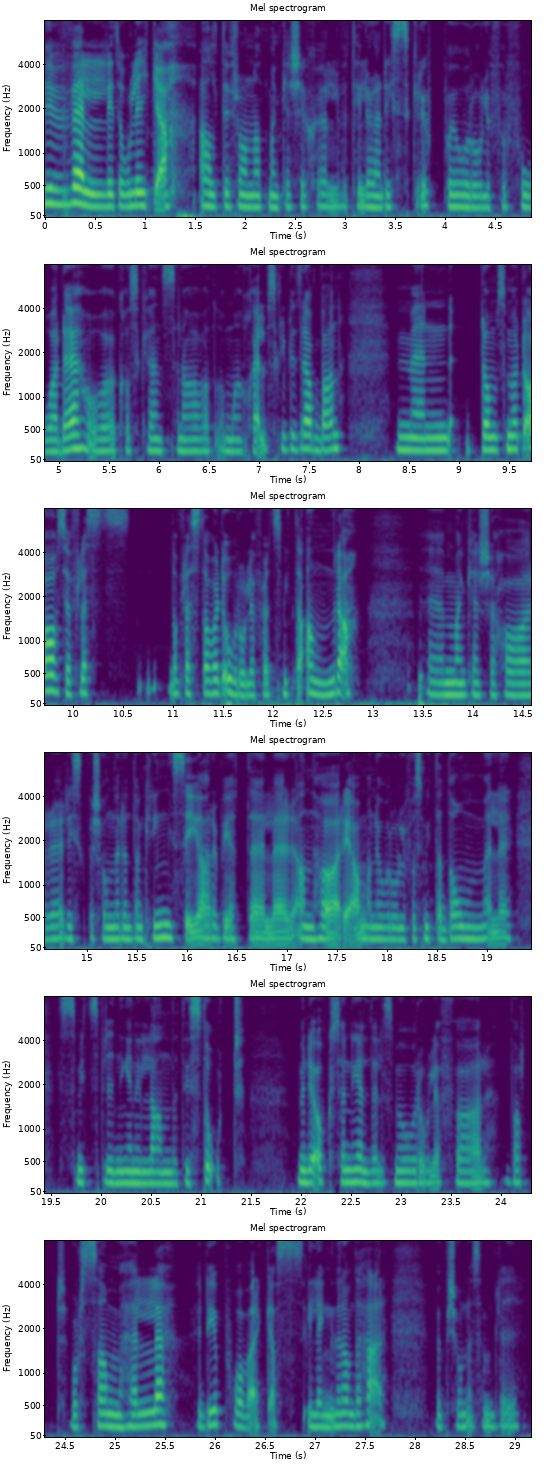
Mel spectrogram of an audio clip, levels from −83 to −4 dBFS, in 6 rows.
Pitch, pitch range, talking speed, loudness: 185 Hz, 175-195 Hz, 195 wpm, -29 LUFS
